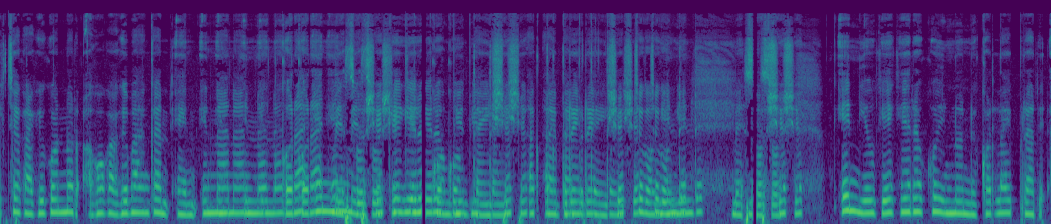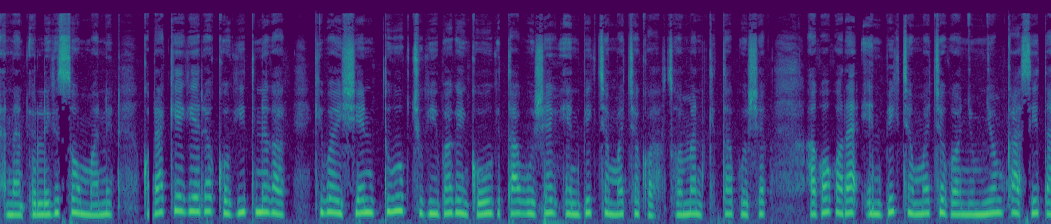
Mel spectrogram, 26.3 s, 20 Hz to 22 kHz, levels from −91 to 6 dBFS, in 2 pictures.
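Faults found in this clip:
Speech heard twice from 2.62 s to 10.02 s: a second, equally loud copy trails by about a fifth of a second, dry, switching on and off abruptly. Doubled audio track, likely a slower second capture path or misaligned edit mixed in.

Soft-edged dropouts of 64 ms at 5.25 s, 9.39 s and 14.98 s; sound fades out and back. AAC frame loss with muting: decoder zeroed missing spectra, overlap windows smoothing edges; gap length fits three lost frames.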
